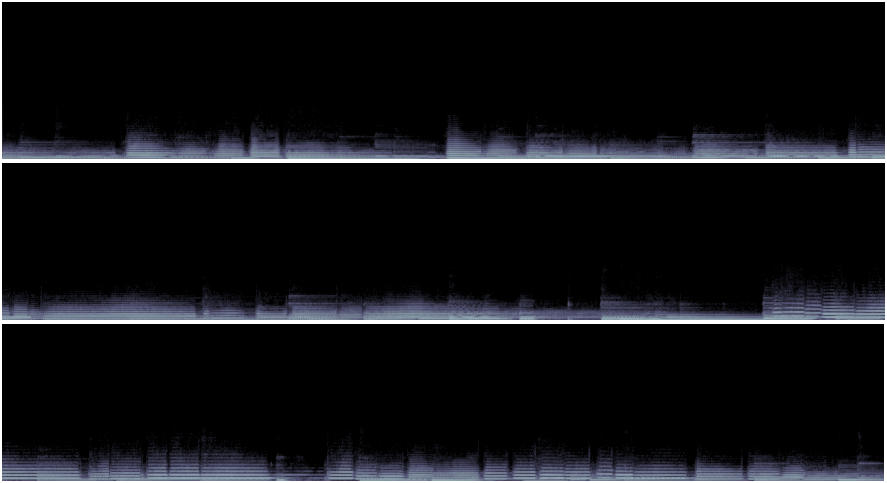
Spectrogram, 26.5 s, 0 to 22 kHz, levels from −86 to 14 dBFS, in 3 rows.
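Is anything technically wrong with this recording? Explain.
No, nothing is technically wrong with this audio.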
